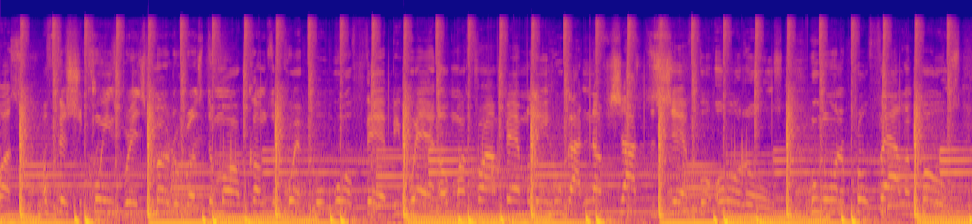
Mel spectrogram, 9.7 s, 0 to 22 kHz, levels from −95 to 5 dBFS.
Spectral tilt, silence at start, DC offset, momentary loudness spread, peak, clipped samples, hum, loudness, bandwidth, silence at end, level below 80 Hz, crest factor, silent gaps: -5 dB/octave; 0 s; under 0.1%; 4 LU; 0 dBFS; under 0.1%; none; -18 LUFS; 16.5 kHz; 0 s; -18 dBFS; 16 dB; none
